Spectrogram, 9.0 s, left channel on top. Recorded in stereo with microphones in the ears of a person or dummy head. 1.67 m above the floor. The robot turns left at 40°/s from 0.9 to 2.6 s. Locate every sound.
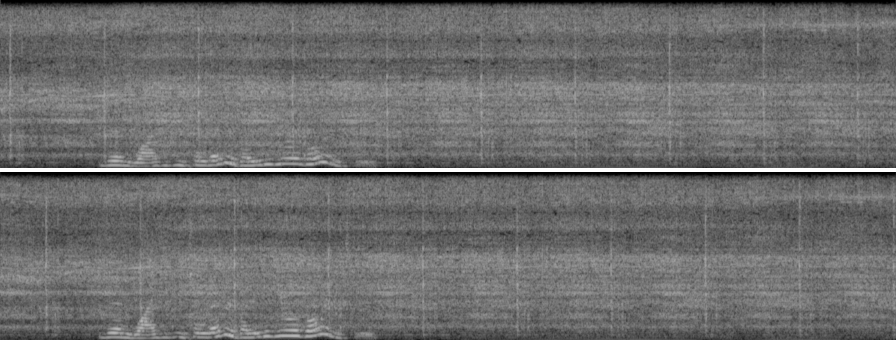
1.0 s a woman speaking: 45° right, 1.4 m; by 3.8 s 110° right, 1.4 m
